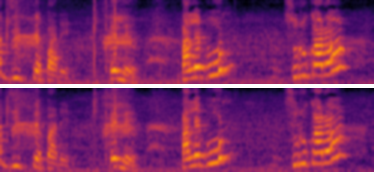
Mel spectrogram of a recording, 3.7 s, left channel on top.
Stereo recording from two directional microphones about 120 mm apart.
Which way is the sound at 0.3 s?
10° right (ahead or behind).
